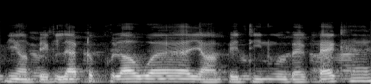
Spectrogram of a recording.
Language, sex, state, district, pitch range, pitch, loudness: Hindi, male, Chandigarh, Chandigarh, 120-130 Hz, 125 Hz, -16 LUFS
